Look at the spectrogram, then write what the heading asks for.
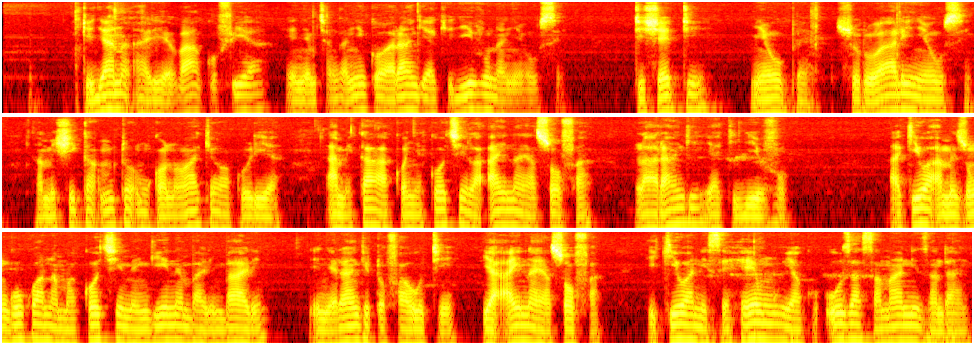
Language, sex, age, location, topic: Swahili, male, 18-24, Dar es Salaam, finance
